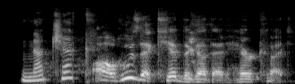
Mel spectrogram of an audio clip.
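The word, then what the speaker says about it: Hnatiuk: The last name H N A T I U K is pronounced Nut check.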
